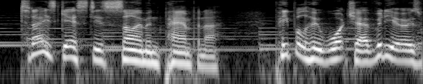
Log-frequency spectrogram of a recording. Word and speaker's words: Pampena: it's actually pronounced yeah i grew up thinking that it was pampina because that's the australian english pronunciation yeah but it's actually pampana or in italian pompano so it's from italy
